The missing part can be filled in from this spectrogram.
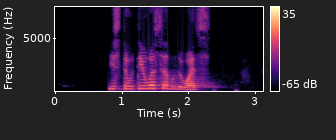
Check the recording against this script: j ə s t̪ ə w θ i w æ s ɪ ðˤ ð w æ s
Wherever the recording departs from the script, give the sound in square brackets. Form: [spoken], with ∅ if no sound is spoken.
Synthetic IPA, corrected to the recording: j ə s t̪ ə w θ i w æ s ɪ ðˤ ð w æ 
